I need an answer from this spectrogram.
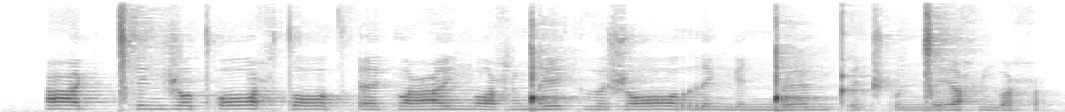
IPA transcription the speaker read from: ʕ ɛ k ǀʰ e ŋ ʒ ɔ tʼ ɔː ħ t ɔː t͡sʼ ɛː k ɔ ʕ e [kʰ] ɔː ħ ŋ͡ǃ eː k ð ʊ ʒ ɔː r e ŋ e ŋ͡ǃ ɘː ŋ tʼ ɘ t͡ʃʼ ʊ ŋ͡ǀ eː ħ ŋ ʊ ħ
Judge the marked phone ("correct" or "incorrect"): incorrect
